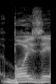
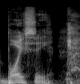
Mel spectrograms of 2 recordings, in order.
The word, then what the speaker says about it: Boise: Well, number 5 on the list is Boise, Idaho, which they make a mistake out there. They pronounce it Boise, but I call it Boise because I'm not from there.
